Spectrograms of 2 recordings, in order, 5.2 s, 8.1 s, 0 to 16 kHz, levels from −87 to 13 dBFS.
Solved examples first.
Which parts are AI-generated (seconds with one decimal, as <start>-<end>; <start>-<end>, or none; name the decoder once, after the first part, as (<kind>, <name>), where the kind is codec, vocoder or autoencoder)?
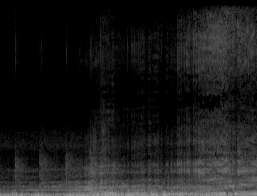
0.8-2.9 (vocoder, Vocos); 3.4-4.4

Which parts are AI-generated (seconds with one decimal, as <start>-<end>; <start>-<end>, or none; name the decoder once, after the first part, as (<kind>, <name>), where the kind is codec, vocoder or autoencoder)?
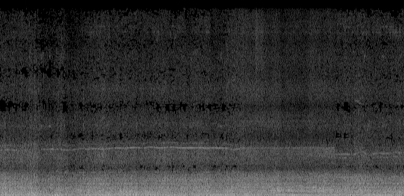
4.8-6.7 (autoencoder, DAC-VAE)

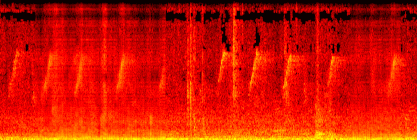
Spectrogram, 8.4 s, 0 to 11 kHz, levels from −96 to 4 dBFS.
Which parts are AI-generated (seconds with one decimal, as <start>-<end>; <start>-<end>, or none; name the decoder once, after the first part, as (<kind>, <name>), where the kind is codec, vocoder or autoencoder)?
0.7-3.3 (vocoder, Vocos); 7.0-8.0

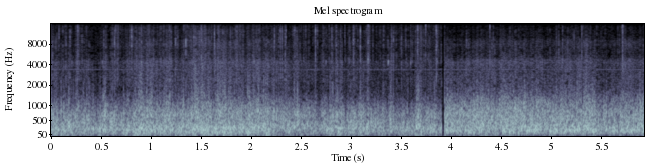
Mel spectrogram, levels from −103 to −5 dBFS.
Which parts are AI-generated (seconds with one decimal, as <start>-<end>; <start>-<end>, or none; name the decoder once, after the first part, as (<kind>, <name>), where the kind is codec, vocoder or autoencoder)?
2.3-4.5 (vocoder, BigVGAN v2)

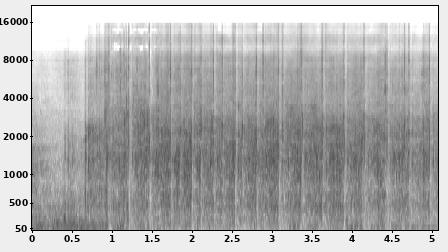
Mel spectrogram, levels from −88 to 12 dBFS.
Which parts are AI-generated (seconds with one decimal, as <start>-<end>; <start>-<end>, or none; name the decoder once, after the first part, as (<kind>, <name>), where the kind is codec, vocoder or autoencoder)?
0.0-1.0 (autoencoder, DAC-VAE); 1.6-5.1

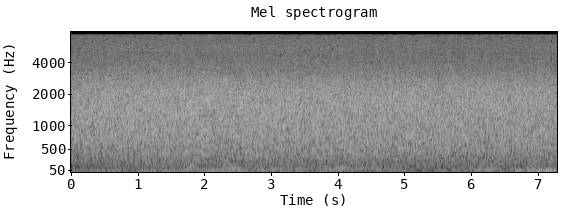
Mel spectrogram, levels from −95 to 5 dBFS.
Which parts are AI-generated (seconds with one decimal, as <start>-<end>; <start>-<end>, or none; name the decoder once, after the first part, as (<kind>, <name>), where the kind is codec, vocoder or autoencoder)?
1.7-2.6 (codec, SNAC)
